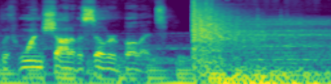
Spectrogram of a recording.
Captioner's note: gunshot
